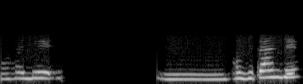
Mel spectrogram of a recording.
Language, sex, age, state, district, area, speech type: Manipuri, female, 30-45, Manipur, Kangpokpi, urban, conversation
